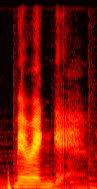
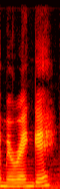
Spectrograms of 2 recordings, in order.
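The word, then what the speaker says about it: meringue: You maybe pronounce as merengue. Okay, when I was a kid, I usually buy this one. May I buy merengue? Okay, but it's actually pronounced as merengue.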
